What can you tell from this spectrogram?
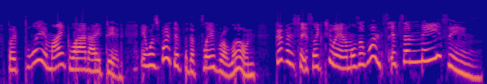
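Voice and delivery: high, chattering and giddy; gleeful Pinkie. Acted. Pinkie cheerfully telling Dash how she killed Gilda. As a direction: reminisce happily about a gruesome kill.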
